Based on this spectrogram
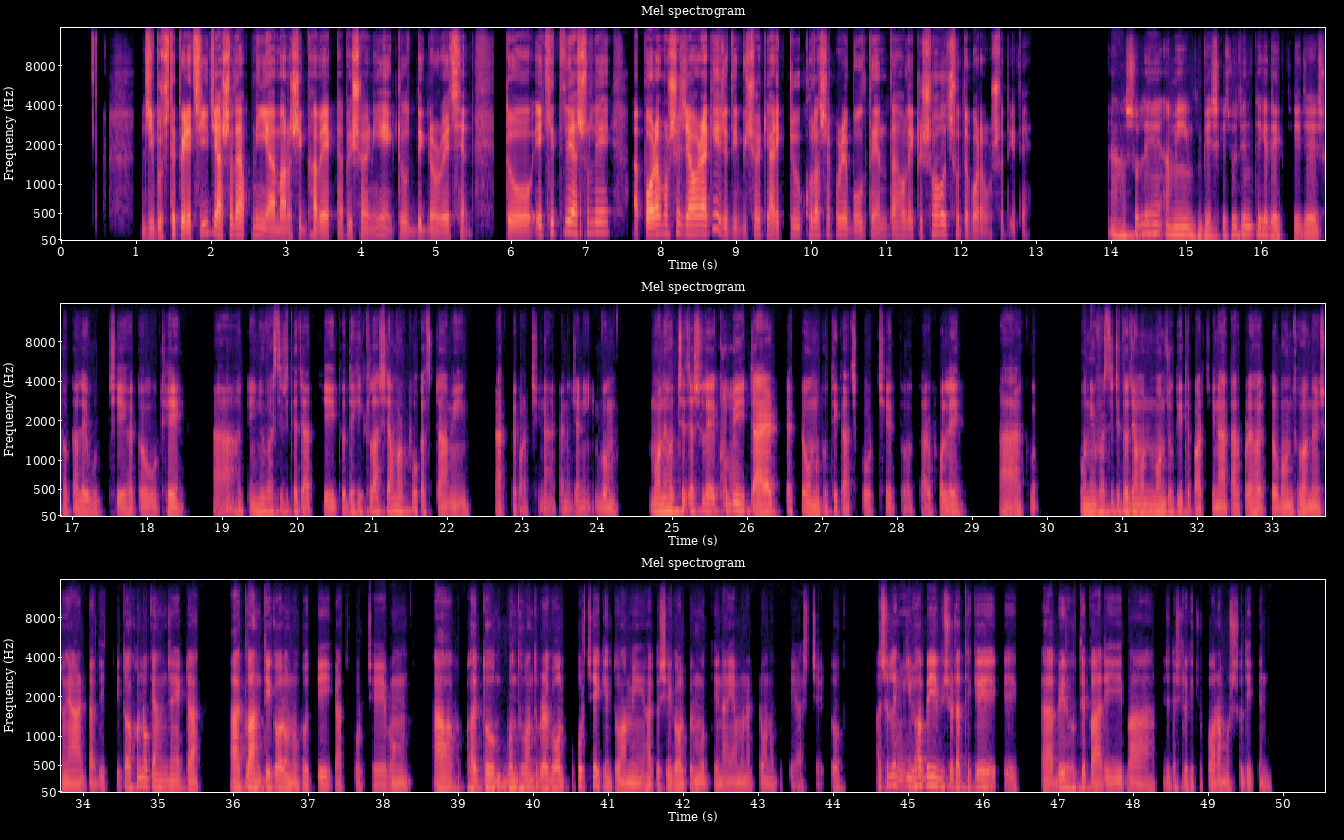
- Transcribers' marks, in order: tapping; other background noise
- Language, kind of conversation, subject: Bengali, advice, কীভাবে আমি দীর্ঘ সময় মনোযোগ ধরে রেখে কর্মশক্তি বজায় রাখতে পারি?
